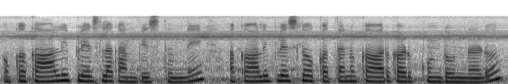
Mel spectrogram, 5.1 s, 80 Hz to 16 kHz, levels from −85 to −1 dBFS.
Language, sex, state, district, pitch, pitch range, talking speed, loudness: Telugu, female, Telangana, Mahabubabad, 205 Hz, 195-225 Hz, 140 wpm, -13 LUFS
